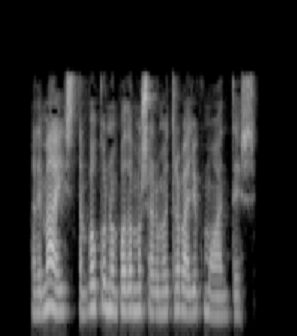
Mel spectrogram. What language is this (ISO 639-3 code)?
glg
